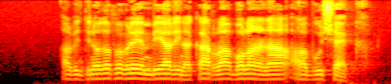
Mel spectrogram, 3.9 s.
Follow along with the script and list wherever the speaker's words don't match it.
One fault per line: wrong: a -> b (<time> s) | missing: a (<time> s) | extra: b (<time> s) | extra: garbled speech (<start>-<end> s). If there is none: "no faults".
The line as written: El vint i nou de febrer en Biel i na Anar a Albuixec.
extra: Carla volen (2.0 s)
